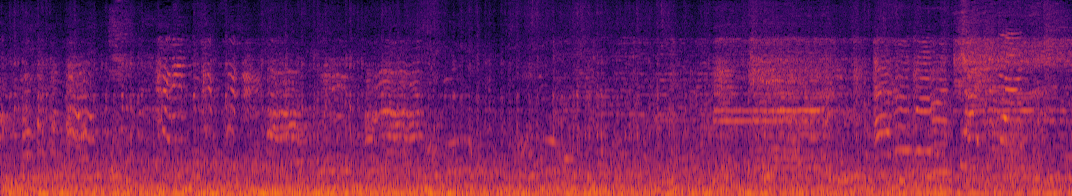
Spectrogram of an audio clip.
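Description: Grocery store ambience: background music and indistinct voices over a steady low hum.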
